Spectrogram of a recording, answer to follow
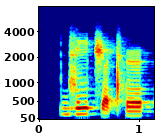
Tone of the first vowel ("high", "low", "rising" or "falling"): high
